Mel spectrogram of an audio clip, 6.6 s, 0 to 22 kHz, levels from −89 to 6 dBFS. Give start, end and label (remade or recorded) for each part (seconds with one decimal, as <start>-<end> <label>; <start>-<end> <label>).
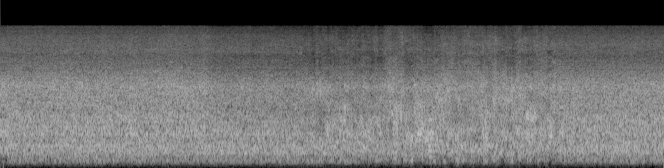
0.0-3.0 recorded; 3.0-5.6 remade; 5.6-6.6 recorded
